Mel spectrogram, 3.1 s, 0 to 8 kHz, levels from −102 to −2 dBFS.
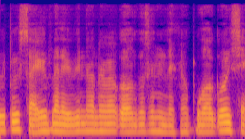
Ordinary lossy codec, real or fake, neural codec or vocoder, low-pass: MP3, 48 kbps; fake; codec, 24 kHz, 1 kbps, SNAC; 7.2 kHz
